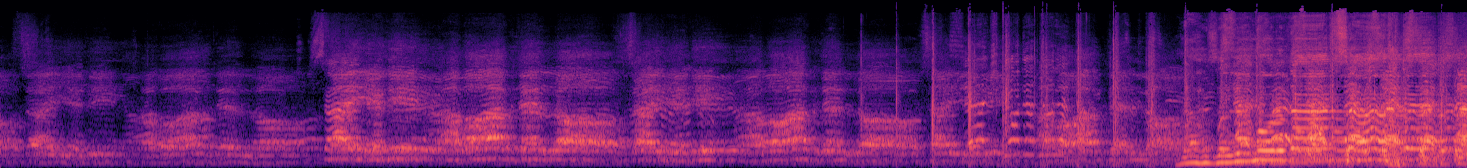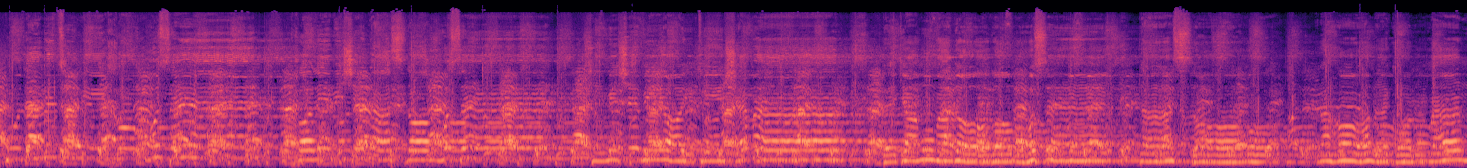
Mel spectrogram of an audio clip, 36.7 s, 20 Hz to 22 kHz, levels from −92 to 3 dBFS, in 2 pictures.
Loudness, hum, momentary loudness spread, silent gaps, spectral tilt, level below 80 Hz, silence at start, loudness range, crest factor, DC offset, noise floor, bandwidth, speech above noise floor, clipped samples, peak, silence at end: -21 LUFS; none; 18 LU; none; -4 dB/octave; -62 dBFS; 0 s; 14 LU; 18 dB; under 0.1%; -48 dBFS; 17.5 kHz; 28 dB; under 0.1%; -4 dBFS; 0 s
